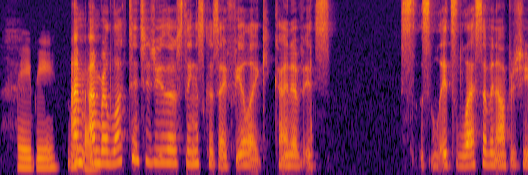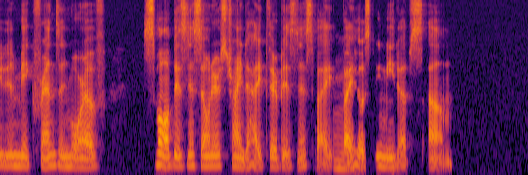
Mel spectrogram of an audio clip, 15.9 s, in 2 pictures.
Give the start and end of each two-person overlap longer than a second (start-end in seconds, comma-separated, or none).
none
